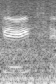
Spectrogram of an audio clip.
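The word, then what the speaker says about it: Gugh: I pronounce it goo.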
